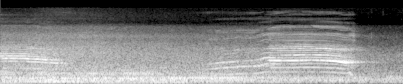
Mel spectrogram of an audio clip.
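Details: Angry tom cat meowing loudly in reply to another, ginger cat that keeps meowing; a short harmonic meow breaks out near the end, rising then falling, over steady low background rumble and a fainter earlier call.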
